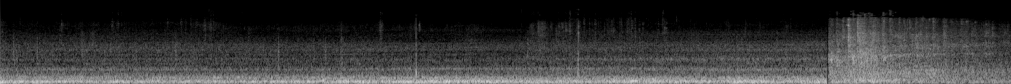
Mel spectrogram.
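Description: Car cabin noise while driving: a steady low engine and tyre rumble, with a brief louder rush of noise a little after eight seconds in.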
